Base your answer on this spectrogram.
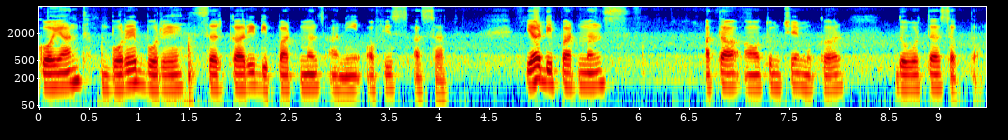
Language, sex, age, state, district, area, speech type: Goan Konkani, male, 30-45, Goa, Salcete, rural, spontaneous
